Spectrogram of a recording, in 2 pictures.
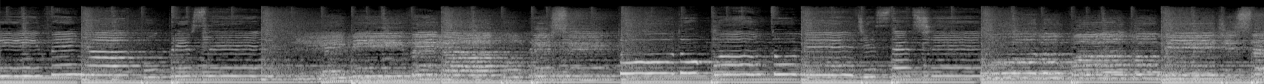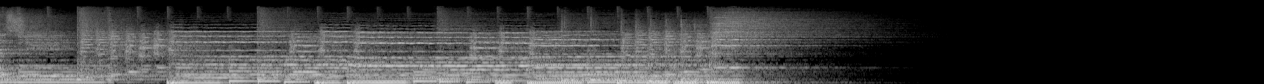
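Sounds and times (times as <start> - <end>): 
people singing: 0.1 - 20.2.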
